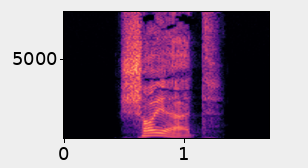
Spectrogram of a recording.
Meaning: inflection of scheuern: 1. third-person singular present 2. second-person plural present 3. plural imperative
- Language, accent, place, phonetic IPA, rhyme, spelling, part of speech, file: German, Germany, Berlin, [ˈʃɔɪ̯ɐt], -ɔɪ̯ɐt, scheuert, verb, De-scheuert.ogg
